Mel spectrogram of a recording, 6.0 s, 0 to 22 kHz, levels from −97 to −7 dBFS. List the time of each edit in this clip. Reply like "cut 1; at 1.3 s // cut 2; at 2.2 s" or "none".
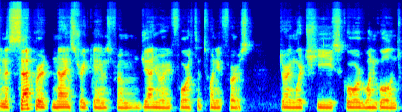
none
